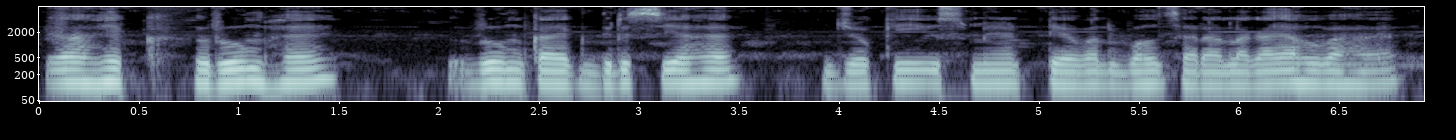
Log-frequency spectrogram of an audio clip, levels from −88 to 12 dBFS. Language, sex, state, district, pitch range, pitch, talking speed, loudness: Hindi, male, Jharkhand, Palamu, 120-130 Hz, 125 Hz, 155 wpm, -17 LUFS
